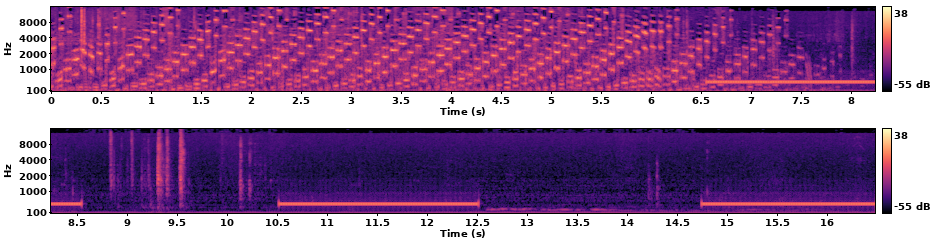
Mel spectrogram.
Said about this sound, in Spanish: Ahí está sonando este teléfono del tiempo.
